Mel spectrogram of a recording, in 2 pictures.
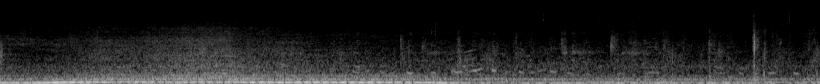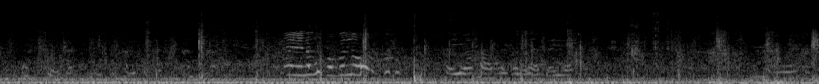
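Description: Wind buffeting a phone microphone outdoors, a heavy low rumble that cuts off about four and a half seconds in. After it, quieter open-air sound with faint voices near the middle and light footsteps on snow.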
